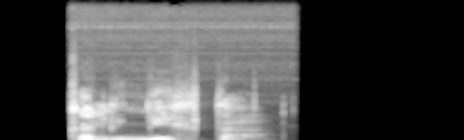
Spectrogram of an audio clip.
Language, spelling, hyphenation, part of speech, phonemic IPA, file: Greek, καληνύχτα, κα‧λη‧νύ‧χτα, interjection, /ka.liˈni.xta/, EL-καληνύχτα.ogg
- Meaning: goodnight!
